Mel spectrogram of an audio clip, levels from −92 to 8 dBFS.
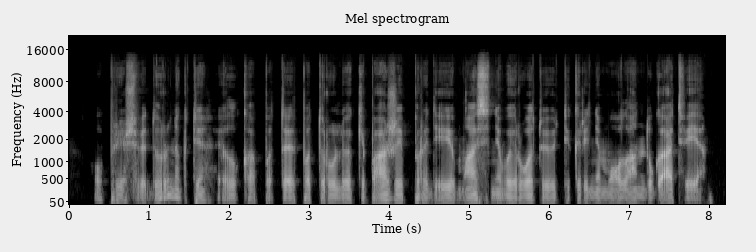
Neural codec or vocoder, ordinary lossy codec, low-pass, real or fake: none; Opus, 64 kbps; 14.4 kHz; real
